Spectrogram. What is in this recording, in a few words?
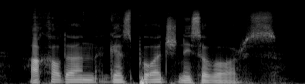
"Akhaldangezpoodjnisovors", Beelzebub pronounciations; Fourth Way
